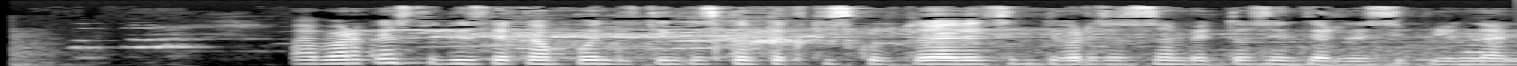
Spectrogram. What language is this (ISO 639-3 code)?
spa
